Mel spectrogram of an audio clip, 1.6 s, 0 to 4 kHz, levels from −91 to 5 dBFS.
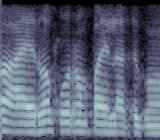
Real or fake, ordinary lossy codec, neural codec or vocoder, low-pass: fake; none; codec, 16 kHz, 8 kbps, FunCodec, trained on Chinese and English, 25 frames a second; 3.6 kHz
